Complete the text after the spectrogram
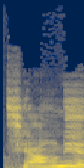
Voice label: "qiang2 lie4", Chinese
